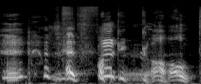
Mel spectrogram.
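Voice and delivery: high, slow words squeezed through laughter; helpless laughing. Real, not acted. Host delighted by his friends' joke, laughing. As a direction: barely get it out for laughing.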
